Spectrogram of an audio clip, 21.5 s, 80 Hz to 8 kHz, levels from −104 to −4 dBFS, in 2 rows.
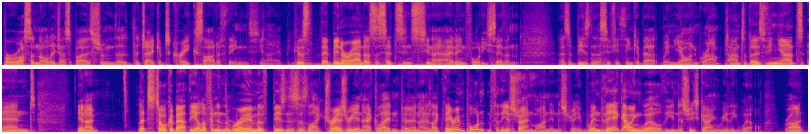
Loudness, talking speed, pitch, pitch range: -29 LUFS, 210 wpm, 95 Hz, 85-115 Hz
